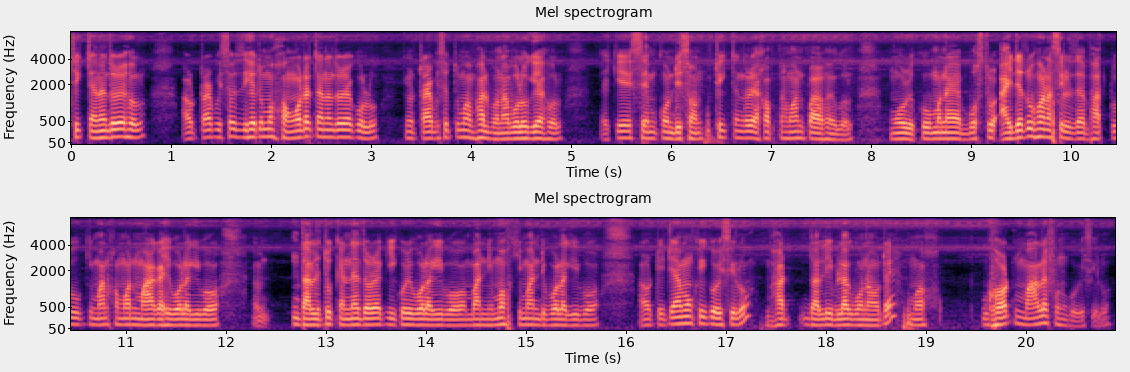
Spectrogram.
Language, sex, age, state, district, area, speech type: Assamese, male, 45-60, Assam, Morigaon, rural, spontaneous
